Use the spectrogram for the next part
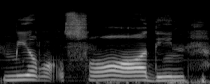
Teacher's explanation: را ساکن سے پہلے کسرہ ہو اور ما قبل حروف مستعلیہ میں سے کوئی حرف اس کلمے میں ہو تو را پر ہوگی، جیسے مرصادن۔ را ساکن کے بعد صاد ہے نا حرف مستعلیہ میں سے، تو ہم را کو پر پڑھیں گے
